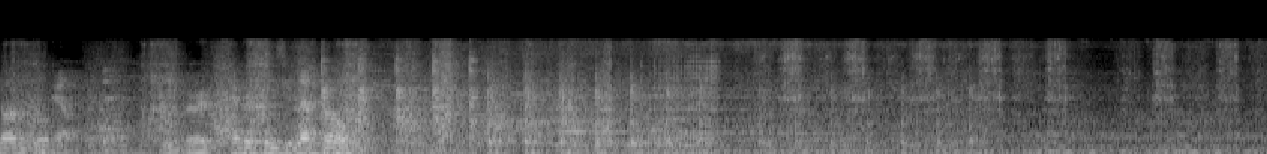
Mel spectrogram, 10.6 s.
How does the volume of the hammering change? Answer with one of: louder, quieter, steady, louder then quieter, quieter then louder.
quieter.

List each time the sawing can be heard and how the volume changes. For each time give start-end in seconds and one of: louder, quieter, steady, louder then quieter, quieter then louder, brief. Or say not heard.
0.0-10.5 quieter.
